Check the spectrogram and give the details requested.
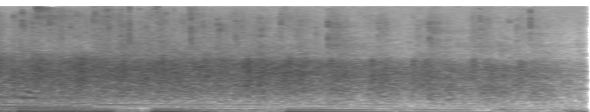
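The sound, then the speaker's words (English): An audience claps hands in praise to God in steady, dense applause throughout, easing slightly toward the end, with low sustained instrumental chords sounding underneath. “Come on and give God a hand clap of praise for that, if you don't mind.”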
